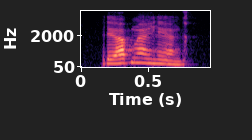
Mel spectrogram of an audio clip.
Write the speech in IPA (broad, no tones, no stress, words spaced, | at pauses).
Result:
ɾʲa bæ̃i̯ɾʲæ̃ɡ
